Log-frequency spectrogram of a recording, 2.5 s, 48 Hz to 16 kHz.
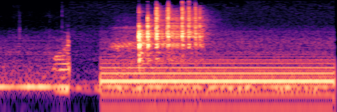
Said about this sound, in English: So go ahead and roll 4d4 for me.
